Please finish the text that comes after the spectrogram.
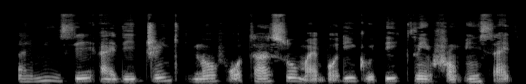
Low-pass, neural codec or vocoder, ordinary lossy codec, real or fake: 10.8 kHz; none; MP3, 48 kbps; real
